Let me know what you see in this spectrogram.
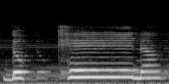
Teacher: ದು ಮೊದಲು ಅಲ್ಪಪ್ರಾಣ ನಂತರ ಖೇ ಮಹಾಪ್ರಾಣ ದೀರ್ಘ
